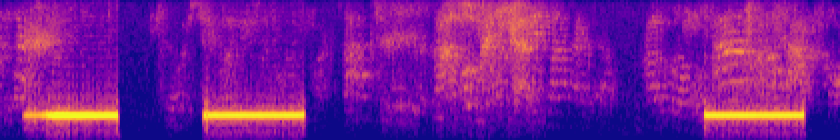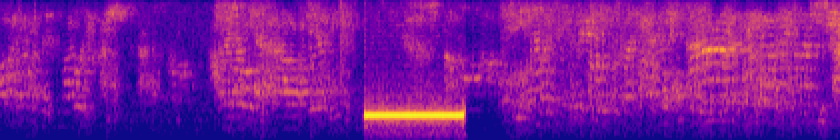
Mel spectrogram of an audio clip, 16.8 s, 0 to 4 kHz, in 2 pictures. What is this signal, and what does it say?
Ringback tone (Europe, 425 Hz), with speech.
